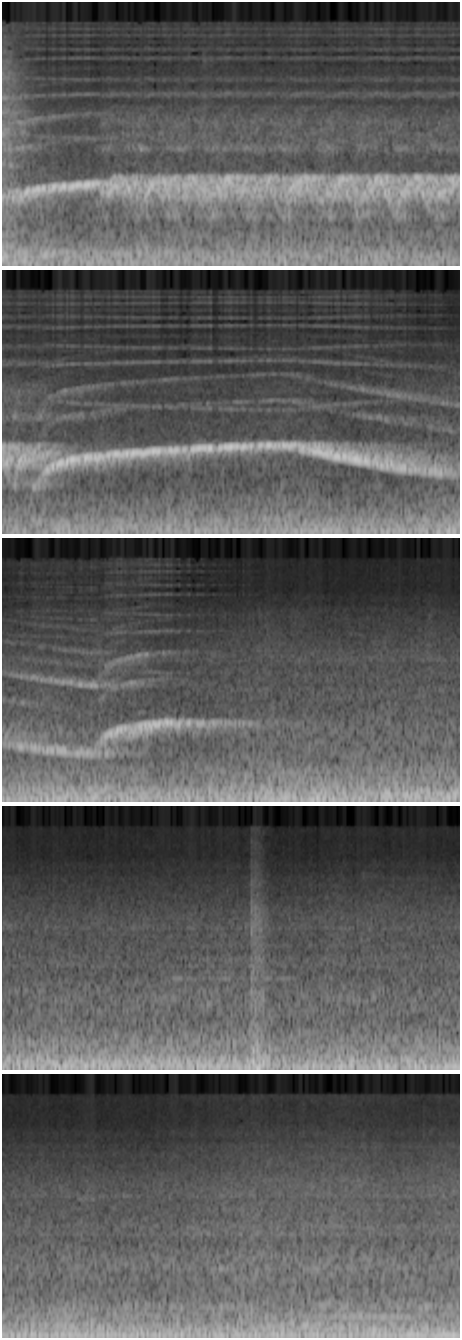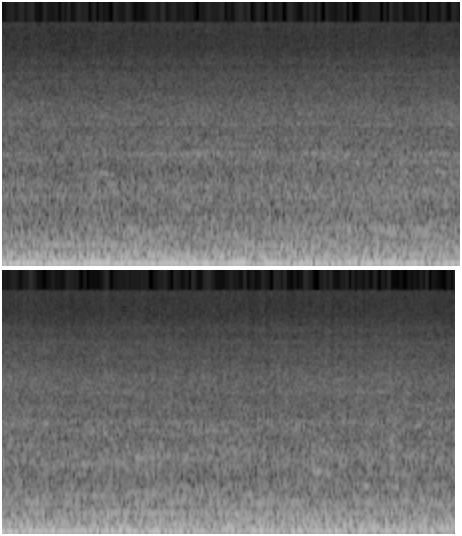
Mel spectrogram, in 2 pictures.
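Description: Emergency vehicle siren on a city street: a fast warbling yelp for about five seconds, then a slow rising and falling wail that stops about twelve seconds in. Steady traffic rumble continues after it.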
